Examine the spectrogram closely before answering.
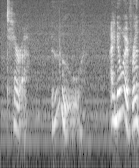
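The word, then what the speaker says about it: ਤੇਰਾਂ: The number 13 in Gurmukhi, meanwhile, is pronounced Terra.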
